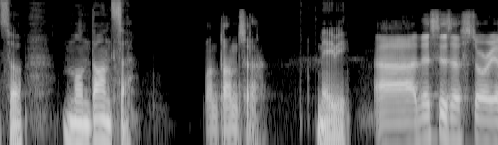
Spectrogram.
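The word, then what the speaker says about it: Mendonça: Well, actually, the little Side on the C would indicate that it's a soft C sound, so Mondonza.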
